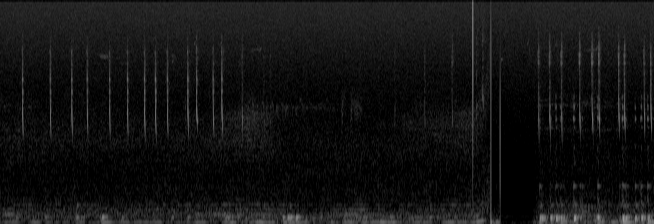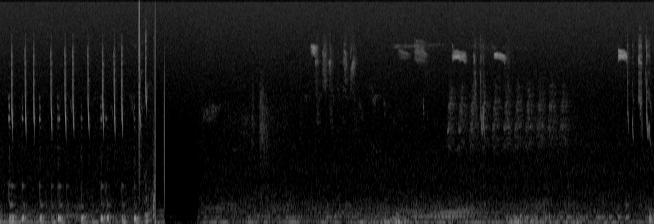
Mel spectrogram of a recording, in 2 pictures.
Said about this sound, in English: females, Elasphorus foraging on Nicotiana glauca, and chatters in the background, several birds involved in the chatters.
